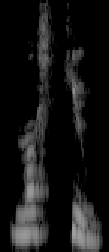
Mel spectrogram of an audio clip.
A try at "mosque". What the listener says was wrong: Bukan, bacanya mosque. U sama E-nya nggak usah dibaca. Mosque. Ada Q-nya dibaca. Mosque. Ada Q-nya. Mosque.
